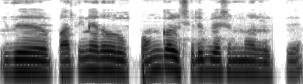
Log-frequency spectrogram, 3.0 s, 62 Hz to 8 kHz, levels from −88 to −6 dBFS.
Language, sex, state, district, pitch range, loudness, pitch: Tamil, male, Tamil Nadu, Nilgiris, 120-135 Hz, -15 LUFS, 125 Hz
